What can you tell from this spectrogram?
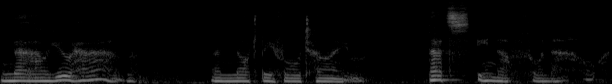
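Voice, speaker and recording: In a put-on character voice of middle pitch, the speaker goes at a very slow pace with long, frequent pauses. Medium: video game. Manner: cryptic, measured.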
